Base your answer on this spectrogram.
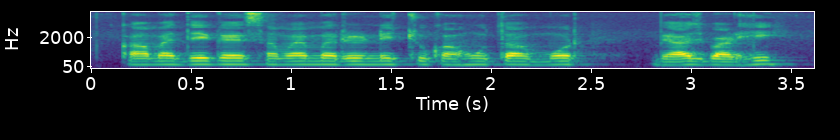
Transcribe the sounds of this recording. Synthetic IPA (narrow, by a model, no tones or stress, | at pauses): kaːmẽd̪eːɡɐesɐməjmɛ̃ɾɪɽnɪt͡ʃʊkaɦũt̪amoɾ | bʱjaːd͡ʒbaːɽɦi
